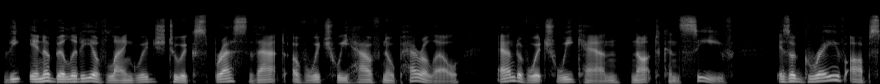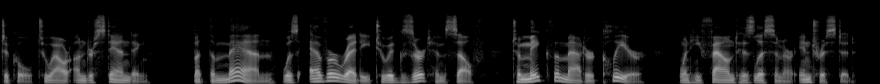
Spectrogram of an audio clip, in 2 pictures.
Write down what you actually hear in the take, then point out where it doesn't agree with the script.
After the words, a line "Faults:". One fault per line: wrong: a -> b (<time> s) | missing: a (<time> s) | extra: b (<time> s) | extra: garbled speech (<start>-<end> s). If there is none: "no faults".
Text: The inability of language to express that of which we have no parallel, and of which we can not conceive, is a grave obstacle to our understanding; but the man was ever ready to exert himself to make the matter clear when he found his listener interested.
The inability of language to express that of which we have no parallel, and of which we can not conceive, is a grave obstacle to our understanding; but the man was ever ready to exert himself to make the matter clear when he found his listener interested.
Faults:
no faults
